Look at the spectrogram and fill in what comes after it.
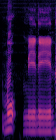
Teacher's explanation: hamzahnya harus dibaca dengan syiddah dan jahar, tidak ada nafas dan tidak ada maksudnya tidak mengadirnya nafas, yaitu dan tidak dialirkan suaranya tapi tertahan.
